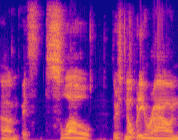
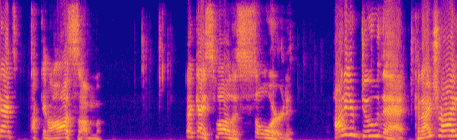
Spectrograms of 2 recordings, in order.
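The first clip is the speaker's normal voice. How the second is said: put-on very high, very loud, swooping street-kid voice; 14 semitones higher, 6 dB louder than usual. Voicing a kid amazed by a sword swallower: street urchin kid voice. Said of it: "the kid's like".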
